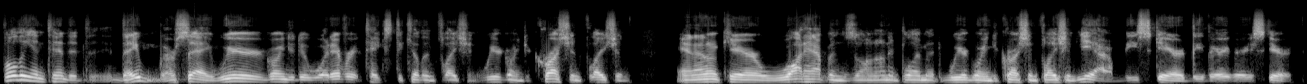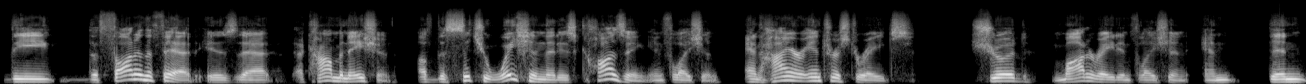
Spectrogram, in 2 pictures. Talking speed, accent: 150 wpm, American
